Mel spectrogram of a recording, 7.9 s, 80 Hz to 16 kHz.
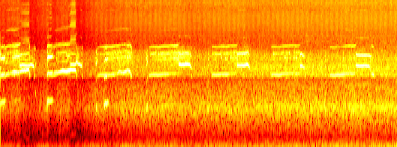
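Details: Morning call of bald eagles at the West End nest, filmed by a live nature cam on 19 September 2023, 06:52: a clear whistled note, then a run of short, high piping calls that soften and repeat about once a second.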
